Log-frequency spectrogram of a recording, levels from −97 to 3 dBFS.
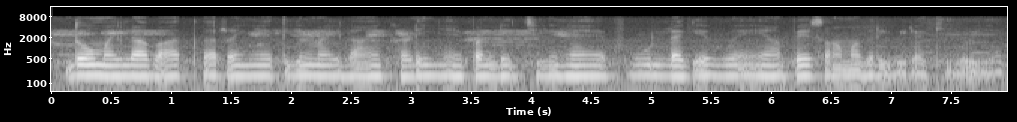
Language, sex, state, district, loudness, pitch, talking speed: Hindi, female, Jharkhand, Jamtara, -18 LUFS, 155 Hz, 175 wpm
